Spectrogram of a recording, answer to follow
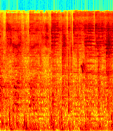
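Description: Background music with melody, over the dull hoofbeats of a horse landing after a jump and cantering on sand.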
